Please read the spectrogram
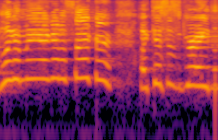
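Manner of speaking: put-on very high, squealing child voice; delighted little girl. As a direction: gloat happily in a little kid's voice. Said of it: "she's so happy with the sucker".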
